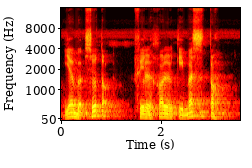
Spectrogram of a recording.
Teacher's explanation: maka dibacanya menggunakan sin, bukan dibaca menggunakan shad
